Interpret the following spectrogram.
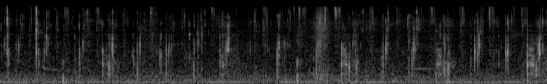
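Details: Munchkin kitten eating dried fish, close up: rapid, crisp crunching and biting clicks, several each second, irregular in strength, over a faint steady low hum.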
